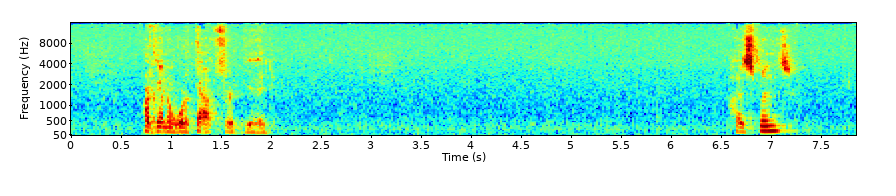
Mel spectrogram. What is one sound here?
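An older man speaks calmly close by.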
